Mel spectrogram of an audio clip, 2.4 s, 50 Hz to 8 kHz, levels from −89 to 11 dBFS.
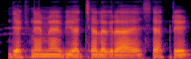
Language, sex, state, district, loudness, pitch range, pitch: Hindi, male, Bihar, Lakhisarai, -18 LUFS, 90-95 Hz, 95 Hz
